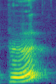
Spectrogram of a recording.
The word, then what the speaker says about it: peut: Il peut, que tem a mesma pronúncia, il peut parler français.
